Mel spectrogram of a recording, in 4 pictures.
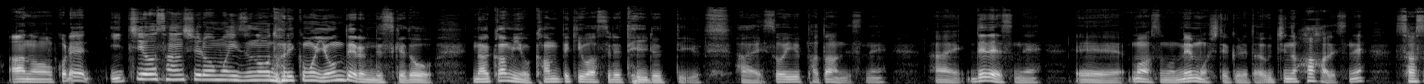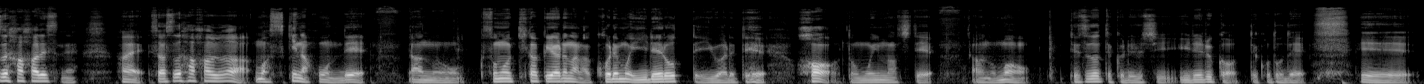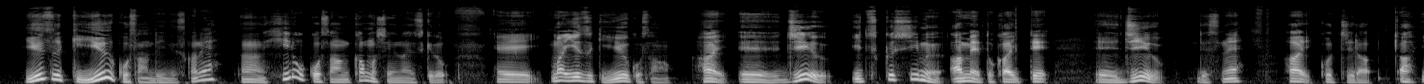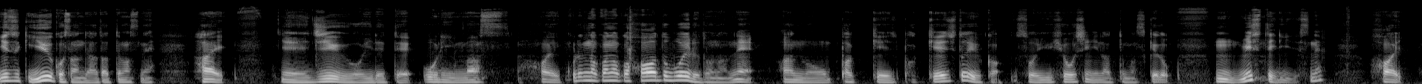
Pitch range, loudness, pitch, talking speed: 100-145 Hz, -21 LUFS, 115 Hz, 330 characters per minute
